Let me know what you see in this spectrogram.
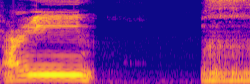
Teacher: عین حلق کے درمیان سے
